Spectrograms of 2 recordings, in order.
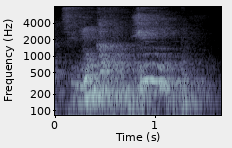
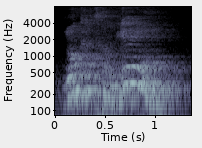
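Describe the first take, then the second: First: High, slow, breathy mocking whine. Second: High, slow mocking echo of the whine. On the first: Preacher mocking people who are never well, in a high slow whine. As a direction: sneer at the chronic complainers. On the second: Preacher repeats the complainers' lament in a slow high voice. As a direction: drag it out again, teasing.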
